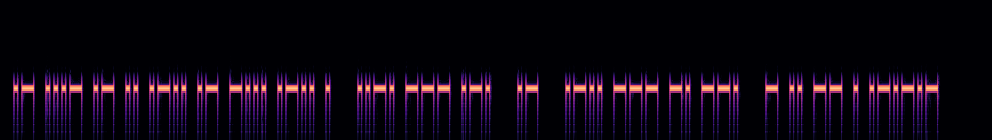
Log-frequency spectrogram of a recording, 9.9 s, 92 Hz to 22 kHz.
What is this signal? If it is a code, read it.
Morse code, heard as a keyed tone, about 30 wpm, 700 Hz. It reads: AVAILABLE FOR A LONG TIME.
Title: Sentences from Top 1000 Words - Review Part 4 - 30wpm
